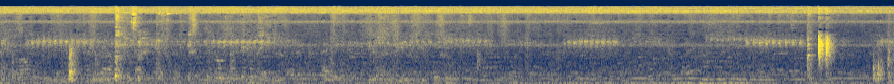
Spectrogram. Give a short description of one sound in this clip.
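Billiard balls click together on a pool table.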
